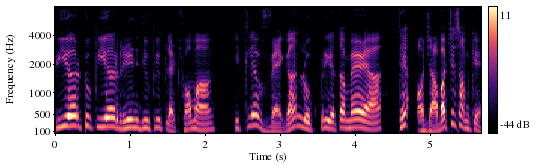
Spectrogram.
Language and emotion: Goan Konkani, surprised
